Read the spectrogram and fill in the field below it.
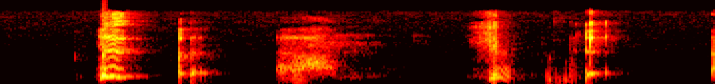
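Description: A run of sharp hiccups, fairly loud, spaced irregularly over a few seconds with breathy gasps between them and no talking.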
